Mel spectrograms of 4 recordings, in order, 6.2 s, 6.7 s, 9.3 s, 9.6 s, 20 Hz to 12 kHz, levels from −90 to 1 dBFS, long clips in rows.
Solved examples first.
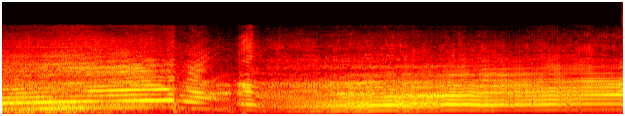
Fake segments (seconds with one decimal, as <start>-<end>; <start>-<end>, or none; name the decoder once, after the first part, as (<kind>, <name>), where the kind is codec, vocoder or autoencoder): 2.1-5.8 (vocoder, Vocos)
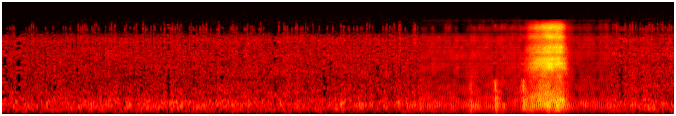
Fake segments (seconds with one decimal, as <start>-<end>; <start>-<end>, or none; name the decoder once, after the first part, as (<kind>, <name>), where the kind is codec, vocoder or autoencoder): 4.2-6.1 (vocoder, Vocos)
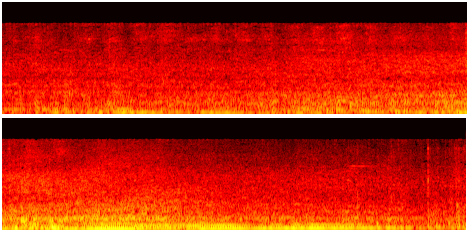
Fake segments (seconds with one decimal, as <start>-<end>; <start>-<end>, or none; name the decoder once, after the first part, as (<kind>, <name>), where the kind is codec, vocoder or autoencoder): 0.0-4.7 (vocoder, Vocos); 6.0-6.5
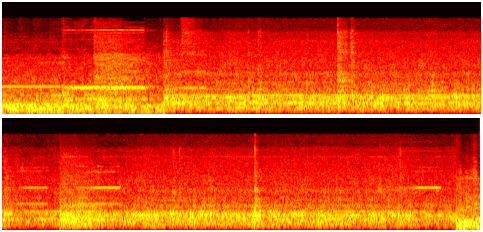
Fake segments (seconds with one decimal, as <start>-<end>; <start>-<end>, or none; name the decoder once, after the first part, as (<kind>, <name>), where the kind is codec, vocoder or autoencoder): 0.6-1.4 (vocoder, Vocos)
